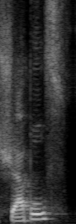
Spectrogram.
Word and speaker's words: Schapals: sure yeah no worries it's pronounced chapel's so just rhymes with apples we're Snapple or sample you know if you're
